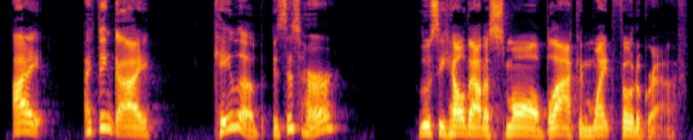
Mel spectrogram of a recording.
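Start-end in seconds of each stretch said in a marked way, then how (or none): 0.1-3.4 higher, stammering excited squeal. Acted. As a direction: squeal with breathless discovery. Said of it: "Lucy squealed".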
